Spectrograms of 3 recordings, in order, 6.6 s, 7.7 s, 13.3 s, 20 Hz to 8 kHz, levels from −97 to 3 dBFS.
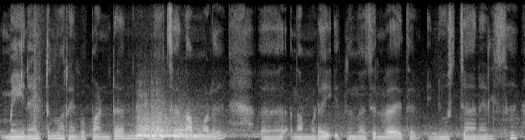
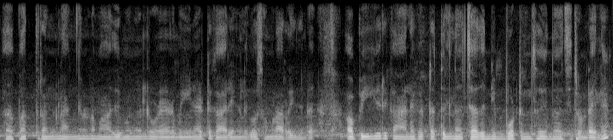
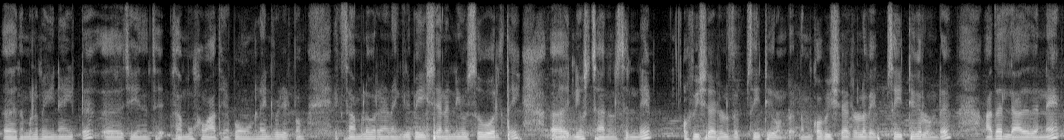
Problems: none marked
